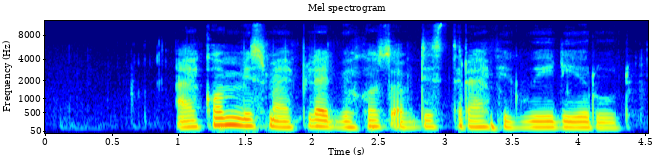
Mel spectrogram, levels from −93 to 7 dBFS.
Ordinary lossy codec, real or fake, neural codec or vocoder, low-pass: AAC, 48 kbps; real; none; 10.8 kHz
